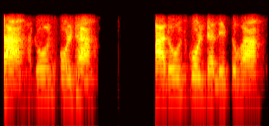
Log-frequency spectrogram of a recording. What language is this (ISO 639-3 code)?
snd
